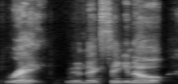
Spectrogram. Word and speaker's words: Ray: on my coffee cup I usually say Ray is Ray like the sunshine and so it kind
